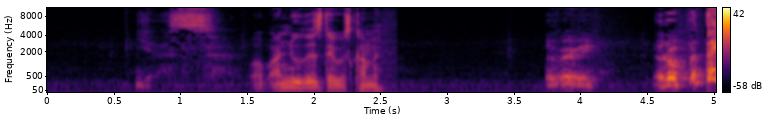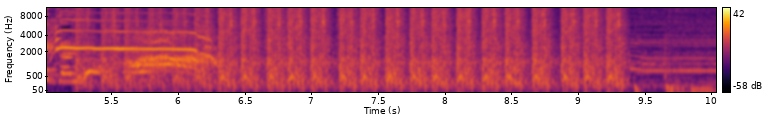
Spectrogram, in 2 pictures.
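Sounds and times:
rapid automatic gunfire: 5.3 - 9.5
music: 9.3 - 10.0.

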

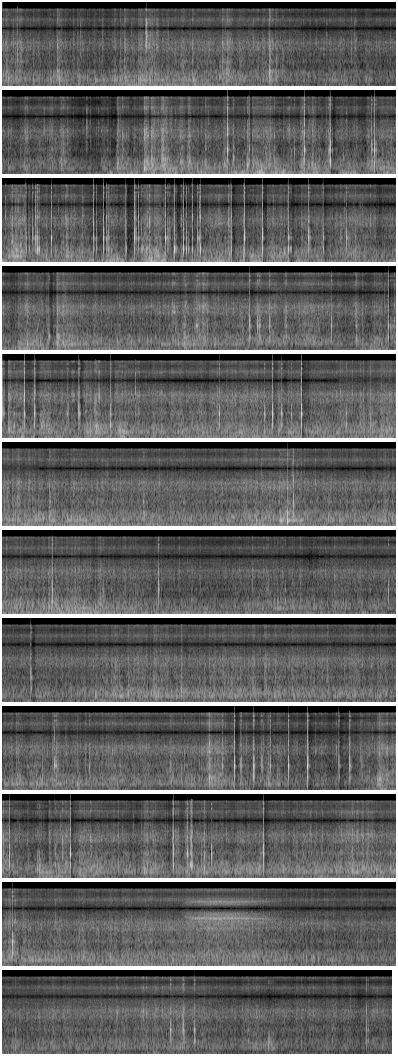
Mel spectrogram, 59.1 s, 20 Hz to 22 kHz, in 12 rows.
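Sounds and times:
bike rattling and knocking: 0.0 - 59.0
bike tyres on dirt and stones: 0.0 - 59.0.

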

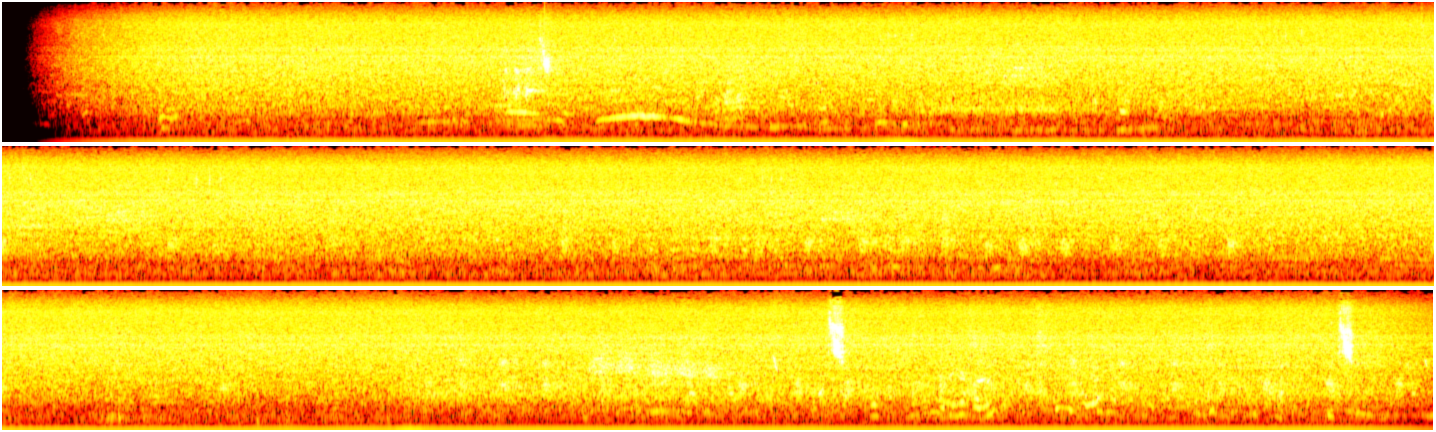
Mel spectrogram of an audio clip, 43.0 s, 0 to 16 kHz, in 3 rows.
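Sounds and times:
faint indistinct voices: 0.2 - 42.9
outdoor background hiss: 0.2 - 42.9.

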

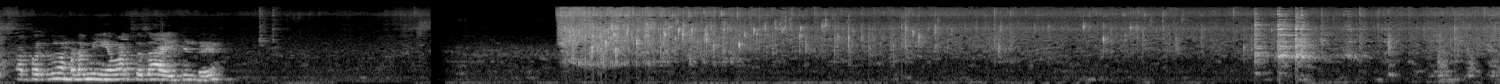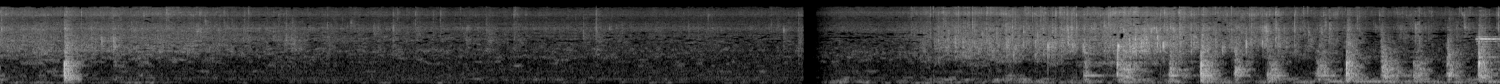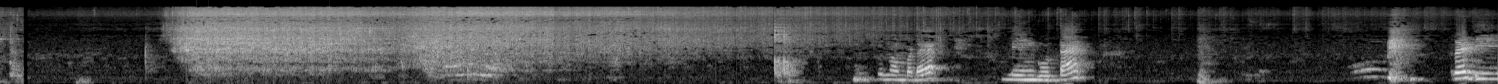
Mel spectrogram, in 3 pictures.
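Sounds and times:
shallots sizzling in hot oil: 5.6 - 30.3, 31.0 - 44.9
wooden spatula knocking pan: 25.8 - 30.3.

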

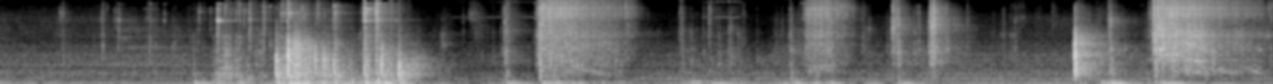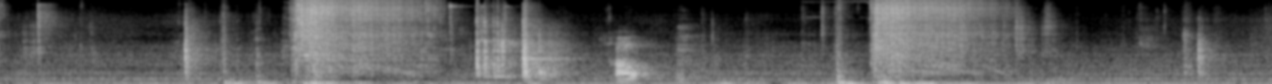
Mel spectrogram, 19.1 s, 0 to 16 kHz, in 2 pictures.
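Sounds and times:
cordless drill running: 4.0 - 4.8, 8.6 - 9.6, 11.7 - 12.9, 16.1 - 17.2.

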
